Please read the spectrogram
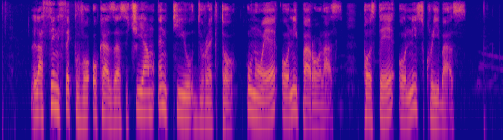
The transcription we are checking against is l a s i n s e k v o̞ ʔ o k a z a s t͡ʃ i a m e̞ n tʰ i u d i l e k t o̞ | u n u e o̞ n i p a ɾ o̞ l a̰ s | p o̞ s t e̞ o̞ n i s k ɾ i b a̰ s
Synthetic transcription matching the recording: l a s i n s e k v o̞ ʔ o k a z a s t͡ʃ i a m e̞ n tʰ i u d i ɾ e k t o̞ | u n u e o̞ n i p a ɾ o̞ l a̰ s | p o̞ s t e̞ o̞ n i s k ɾ i b a̰ s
